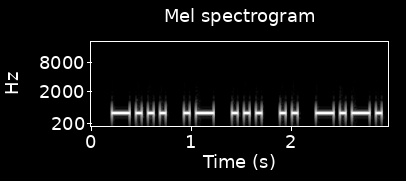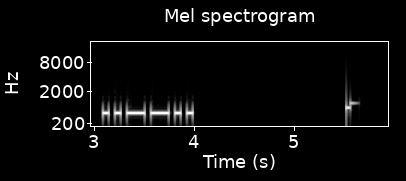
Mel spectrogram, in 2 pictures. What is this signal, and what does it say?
Morse code, heard as a keyed tone, about 20 wpm, 700 Hz. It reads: BASIC?
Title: Sentences from Top 1000 Words - Review Part 3 - 20wpm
